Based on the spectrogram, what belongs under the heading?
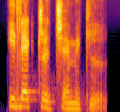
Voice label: "electrochemical", Indian

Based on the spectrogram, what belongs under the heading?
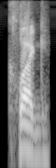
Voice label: "cleg", American

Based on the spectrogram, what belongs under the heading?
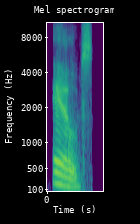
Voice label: "elves", Indian

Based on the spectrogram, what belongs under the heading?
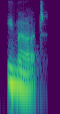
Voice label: "inert", Indian

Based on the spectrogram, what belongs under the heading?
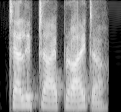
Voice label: "teletypewriter", Indian

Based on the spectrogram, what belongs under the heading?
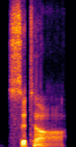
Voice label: "sitar", British

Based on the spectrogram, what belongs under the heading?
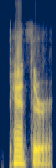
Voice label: "panther", American

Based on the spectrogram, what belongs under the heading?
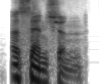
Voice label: "ascension", British

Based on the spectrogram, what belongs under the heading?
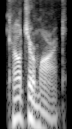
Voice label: "countermarch", American

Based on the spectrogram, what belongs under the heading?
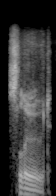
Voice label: "sloot", American

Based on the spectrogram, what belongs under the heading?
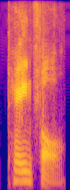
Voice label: "painful", American

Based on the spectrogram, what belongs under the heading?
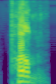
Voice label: "pome", American

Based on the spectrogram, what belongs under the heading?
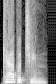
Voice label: "Capuchin", Indian

